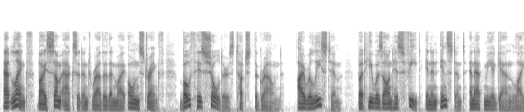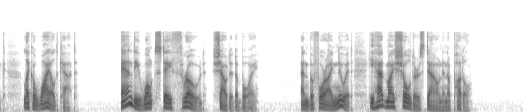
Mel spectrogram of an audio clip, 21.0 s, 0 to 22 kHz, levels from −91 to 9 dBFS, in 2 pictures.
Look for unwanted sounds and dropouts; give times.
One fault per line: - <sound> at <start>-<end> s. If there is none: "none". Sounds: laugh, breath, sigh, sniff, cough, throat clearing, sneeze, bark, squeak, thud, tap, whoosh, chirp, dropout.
none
